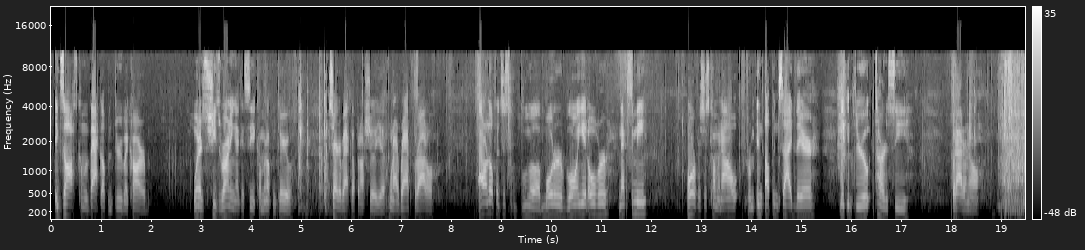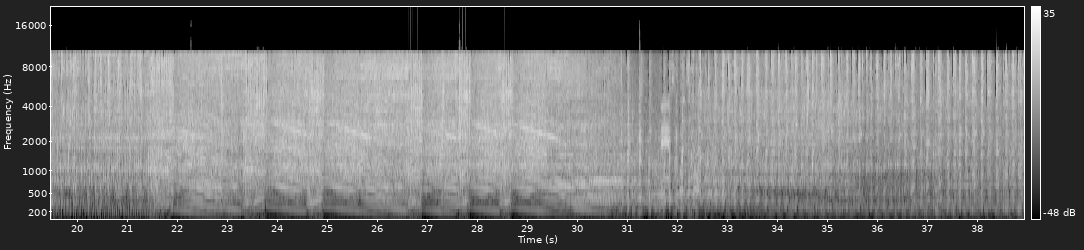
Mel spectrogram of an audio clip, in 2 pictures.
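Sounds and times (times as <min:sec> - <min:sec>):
two-stroke engine revving and idling: 0:18.9 - 0:38.9.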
